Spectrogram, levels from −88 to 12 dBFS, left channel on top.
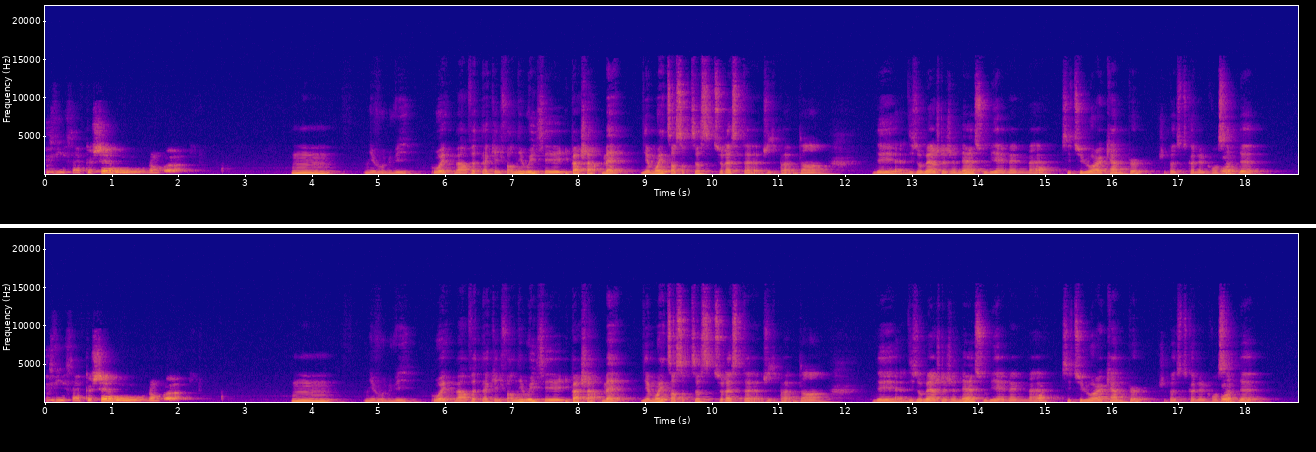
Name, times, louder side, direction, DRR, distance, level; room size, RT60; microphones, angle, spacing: voice 1, 0.0-2.0 14.9-15.0 17.6-17.8, right 3 dB, 45° right, 5 dB, 0.7 m, -20 dB
voice 2, 3.7-4.3 4.8-5.4 5.8-8.6 8.9-12.0 12.4-16.4 16.7-18.1, left 1 dB, 5° left, 1 dB, 0.8 m, -23 dB
12.5 x 10.0 x 4.3 m, 0.77 s
head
